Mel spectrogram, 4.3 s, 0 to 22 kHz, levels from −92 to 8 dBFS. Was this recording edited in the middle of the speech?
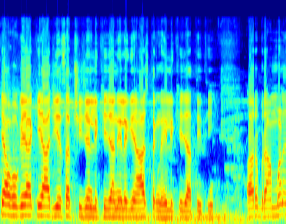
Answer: no; 0 cuts

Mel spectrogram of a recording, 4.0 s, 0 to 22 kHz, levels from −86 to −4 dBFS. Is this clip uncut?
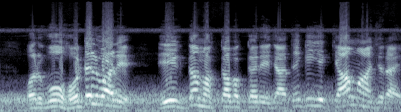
yes; 0 cuts

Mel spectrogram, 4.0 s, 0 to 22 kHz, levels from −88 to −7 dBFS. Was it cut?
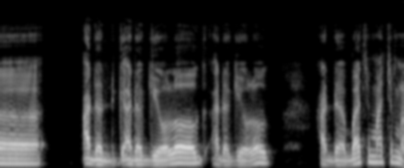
no; 0 cuts

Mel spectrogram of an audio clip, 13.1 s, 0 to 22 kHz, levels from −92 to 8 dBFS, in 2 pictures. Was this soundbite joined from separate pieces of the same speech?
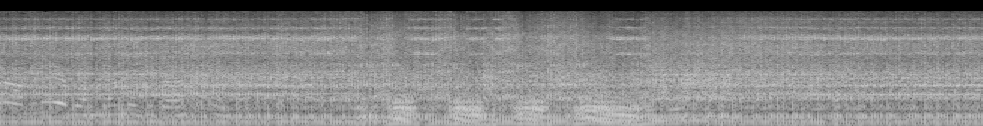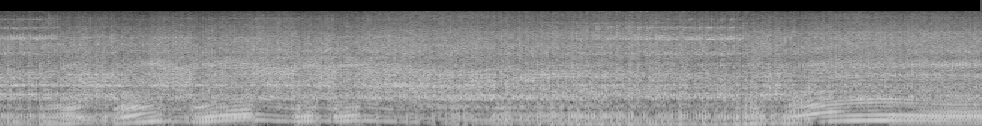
no; 0 cuts

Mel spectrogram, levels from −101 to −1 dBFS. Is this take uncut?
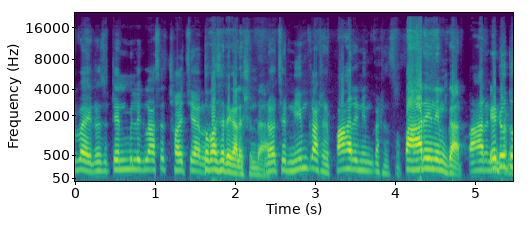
no; 1 cut; at 1.6 s

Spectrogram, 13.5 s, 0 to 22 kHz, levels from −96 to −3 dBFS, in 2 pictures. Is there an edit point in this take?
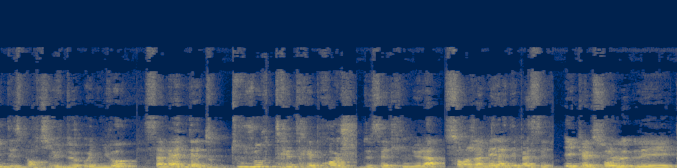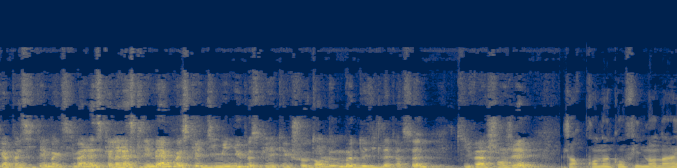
yes; 5 cuts; at 1.4 s, 3.6 s, 4.5 s, 5.5 s, 12.3 s

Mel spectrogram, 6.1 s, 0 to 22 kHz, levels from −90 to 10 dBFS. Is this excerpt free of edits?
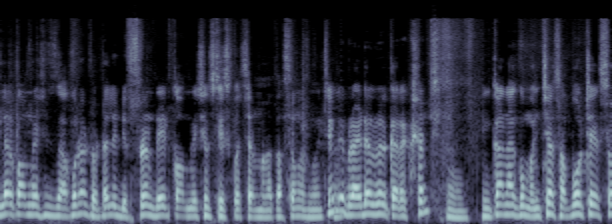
no; 1 cut; at 3.4 s

